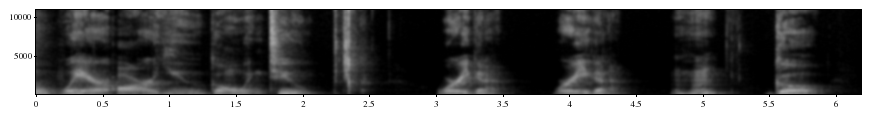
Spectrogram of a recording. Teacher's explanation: it is going to be smaller softer it's going to take up less time and probably the vowels are going to end up being schwas right because we don't have that much time for them so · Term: reduced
